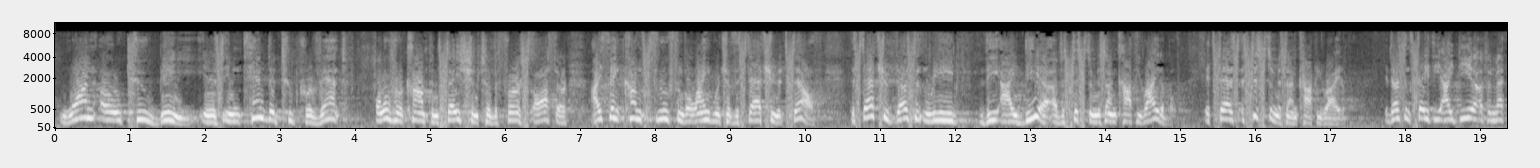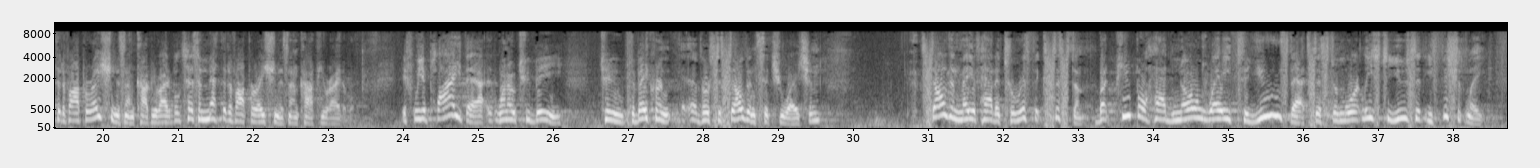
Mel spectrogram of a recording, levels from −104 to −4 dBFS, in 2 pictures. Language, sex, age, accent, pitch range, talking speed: English, male, 60-79, American, 190-255 Hz, 145 wpm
